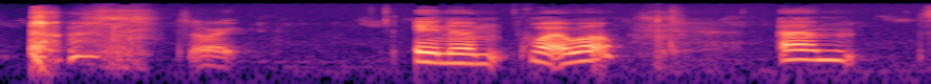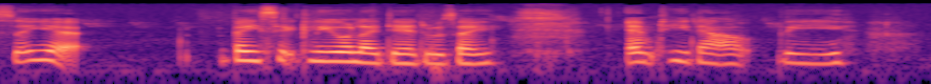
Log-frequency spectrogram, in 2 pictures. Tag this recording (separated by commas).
Speech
